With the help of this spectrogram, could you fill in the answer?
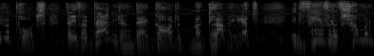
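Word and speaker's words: Maglubiyet: She reports they've abandoned their god Maglabiet in favor of someone called the Absolute. The scandal. That's the first time I've ever heard the Goblin God pronounced correctly. Maglubit.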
